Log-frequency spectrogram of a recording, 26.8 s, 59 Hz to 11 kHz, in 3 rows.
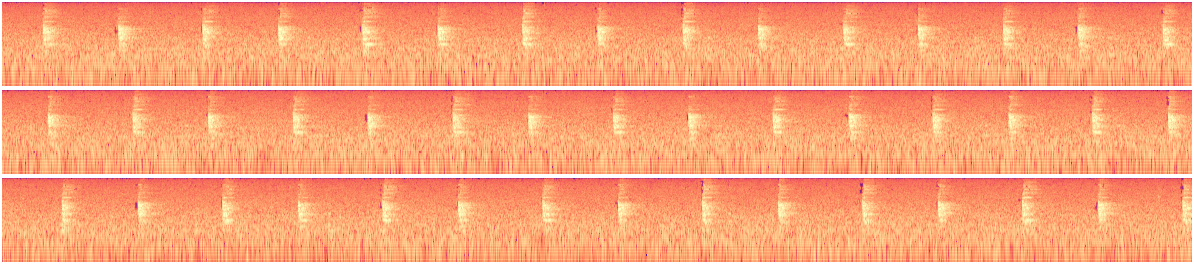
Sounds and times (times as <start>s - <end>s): Tick-tock: 0.3s - 26.7s.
